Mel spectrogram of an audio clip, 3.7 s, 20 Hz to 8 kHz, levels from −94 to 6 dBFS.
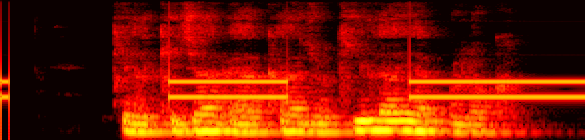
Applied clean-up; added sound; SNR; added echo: none; Telephone; 5 dB; reverberation time 0.5 s.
